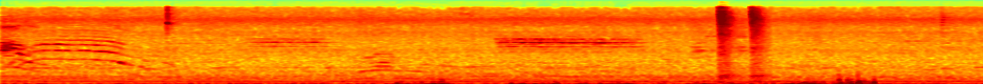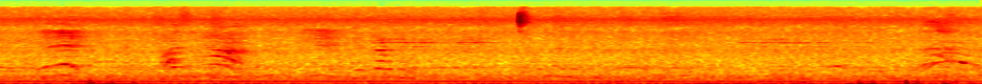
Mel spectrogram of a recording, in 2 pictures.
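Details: Pet cats making a weird sound: short, arched, rising-then-falling meows and nasal chirps come every few seconds over a steady low electrical hum, with occasional clicks and rustling.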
